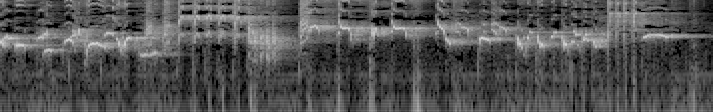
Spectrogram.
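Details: Cucak ijo, the greater green leafbird, in full 'gacor' song with harsh 'besetan' and long rolls: dense run of slurred whistles, chattering notes and rasping bursts, nearly continuous with brief breaks.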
